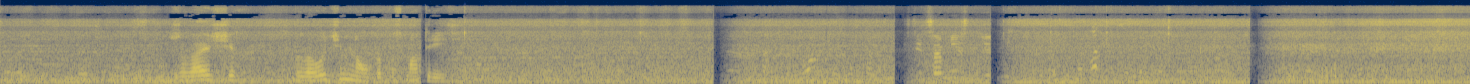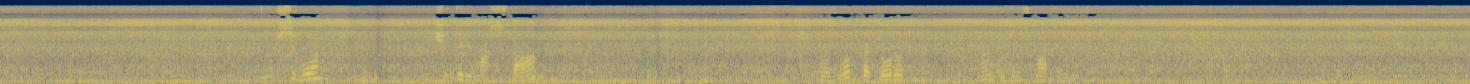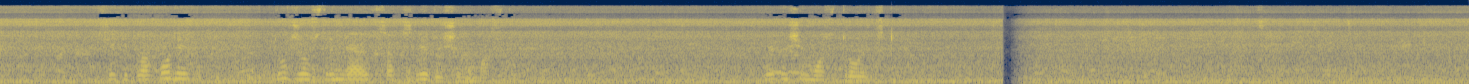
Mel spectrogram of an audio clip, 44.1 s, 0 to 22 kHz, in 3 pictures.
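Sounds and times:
wind on microphone: 0.0 - 3.0, 4.8 - 44.0
boat engines rumbling: 0.0 - 44.0
water noise: 0.0 - 44.0.

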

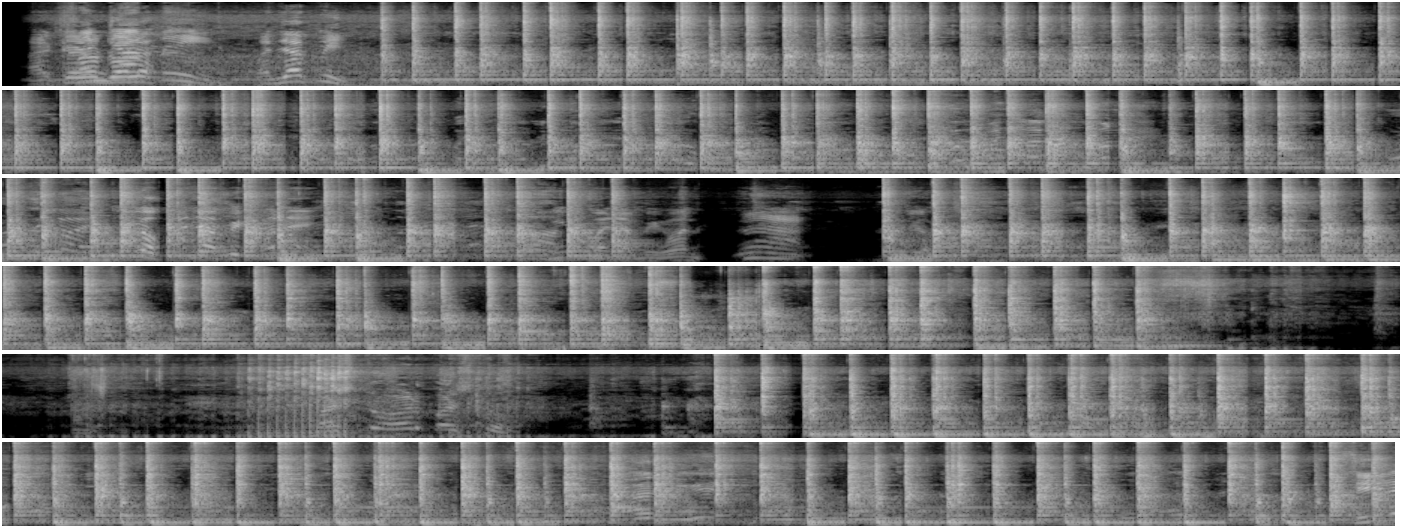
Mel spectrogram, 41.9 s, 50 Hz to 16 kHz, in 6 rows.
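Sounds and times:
plucked-string drum struck rhythmically: 1.8 - 17.2, 18.4 - 26.9, 31.5 - 41.9.

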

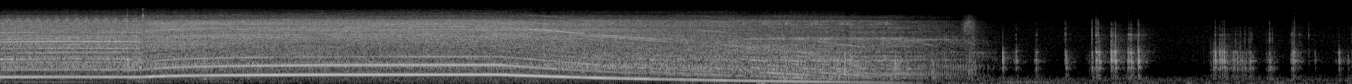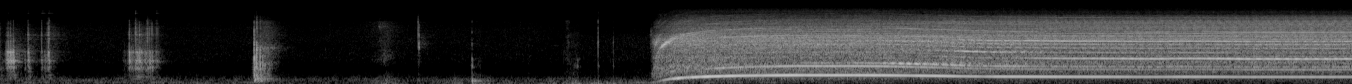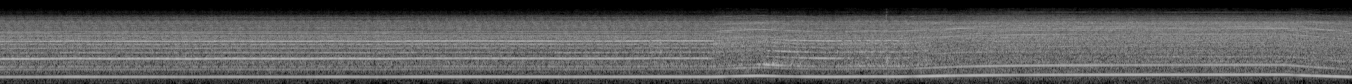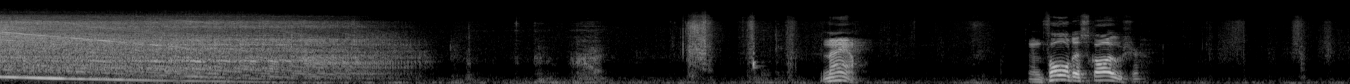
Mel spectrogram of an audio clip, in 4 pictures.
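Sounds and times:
drill motor whining: 0.0 - 10.0, 20.0 - 44.9.

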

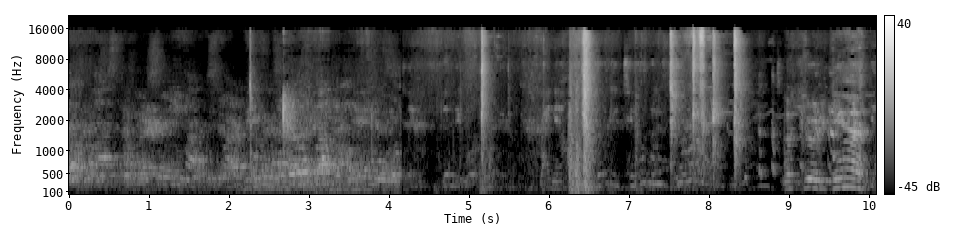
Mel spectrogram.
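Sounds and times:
hands clapping: 7.5 - 8.6.

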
